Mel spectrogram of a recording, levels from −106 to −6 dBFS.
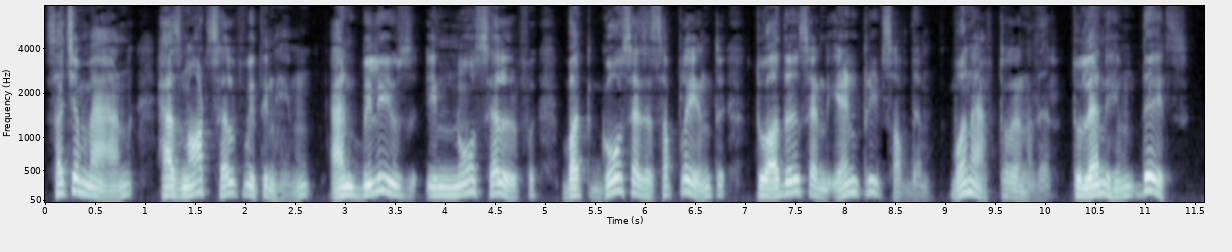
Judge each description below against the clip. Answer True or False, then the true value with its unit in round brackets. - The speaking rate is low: False (160 wpm)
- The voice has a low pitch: True (130 Hz)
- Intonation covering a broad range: True (5.7 semitones)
